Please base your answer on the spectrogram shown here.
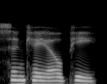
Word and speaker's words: syncope: to an emergency room it is pronounced CIN Kop syncope is due to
